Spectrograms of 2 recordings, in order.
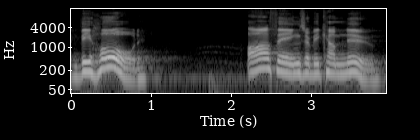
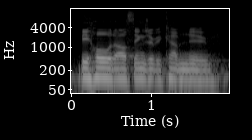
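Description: First: It is said with lively, exclamatory energy. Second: It is said in a flat monotone. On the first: The speaker calls it right. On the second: The speaker calls it wrong.

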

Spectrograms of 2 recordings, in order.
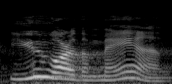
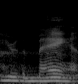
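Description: First: It sounds like a blunt, forceful accusation. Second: It sounds like casual, admiring praise.

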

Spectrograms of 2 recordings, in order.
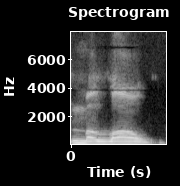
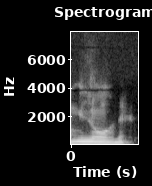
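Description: First: The surname is said in an English way. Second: The surname is said in an Italian way. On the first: This is how the broadcasters said the name. The speaker calls it wrong. "it can't be Malone. How they pronounced it" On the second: This is how the player's name should be said. The speaker calls it right. "it's got to be Tommaso Antonio Milone"

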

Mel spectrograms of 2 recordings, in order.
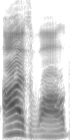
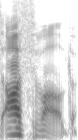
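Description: First: The name is said with a plain English pronunciation. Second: The name is said with a German pronunciation.

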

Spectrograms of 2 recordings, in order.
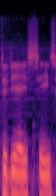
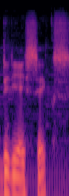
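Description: First: The surname sounds like French 'cease'. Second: The surname sounds like English 'six'. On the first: The speaker calls it right. "pronounce it properly in the French way" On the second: The speaker calls it wrong. "as I called it initially"

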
